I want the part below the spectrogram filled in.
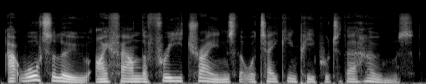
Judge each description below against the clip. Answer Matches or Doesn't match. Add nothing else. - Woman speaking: Doesn't match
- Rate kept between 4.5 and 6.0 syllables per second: Matches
